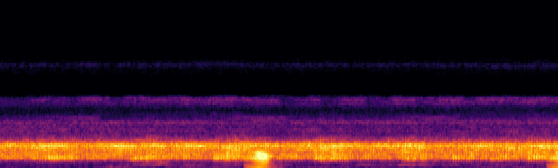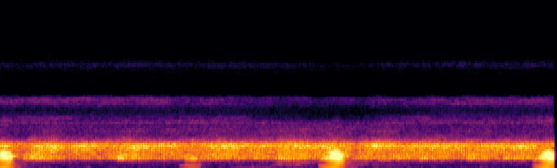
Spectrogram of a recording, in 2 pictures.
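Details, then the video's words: Night-time frog croaking: five brief, rich, low croaks at irregular intervals of one to two and a half seconds, set against a constant shrill chorus of insects or other frogs and a faint high whine. "Frog sounds at night"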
